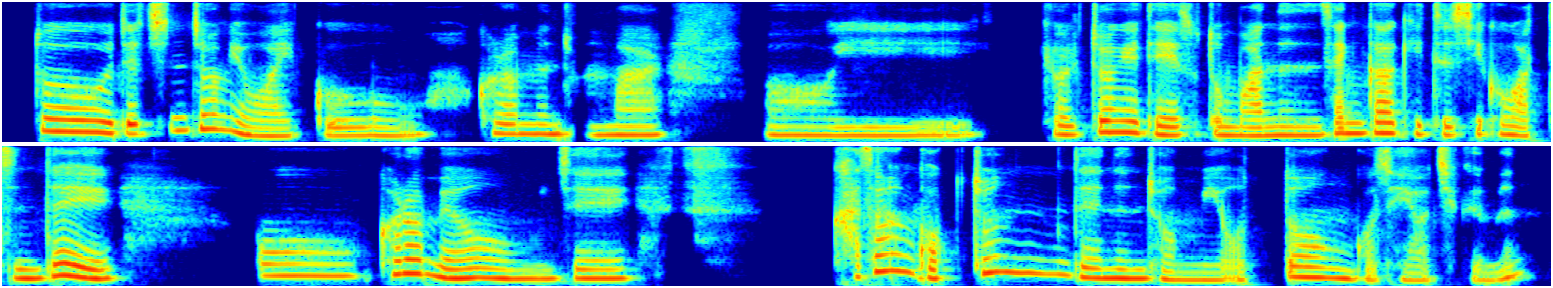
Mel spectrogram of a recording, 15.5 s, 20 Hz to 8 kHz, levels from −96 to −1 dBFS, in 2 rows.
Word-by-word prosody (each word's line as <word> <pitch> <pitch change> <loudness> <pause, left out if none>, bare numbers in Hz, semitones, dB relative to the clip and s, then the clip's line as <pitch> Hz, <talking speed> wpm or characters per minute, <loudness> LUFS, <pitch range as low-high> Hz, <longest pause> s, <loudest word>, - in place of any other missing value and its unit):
또 250 -3 +4
이제 215 -1 +3
친정에 275 +5 0
와 160 -3 -1
있고 170 +1 -5 0.3
그러면 205 -2 -1
정말 180 +1 -2 0.5
어 180 -1 -3
이 170 +2 -5 0.3
결정에 230 +6 +2
대해서도 185 -1 0
많은 175 0 0
생각이 215 0 +2
드실 180 -1 +2
것 195 - -3
같은데 195 +4 +4 0.7
어 245 -1 -2
그러면 200 -10 +3
인제 190 0 0 1.0
가장 340 0 +2
걱정되는 220 - +1
점이 160 -4 -3
어떤 195 +2 0
거세요, 155 -2 -6
지금은? 185 - -5
195 Hz, 215 characters per minute, -22 LUFS, 175-230 Hz, 1.0 s, 또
